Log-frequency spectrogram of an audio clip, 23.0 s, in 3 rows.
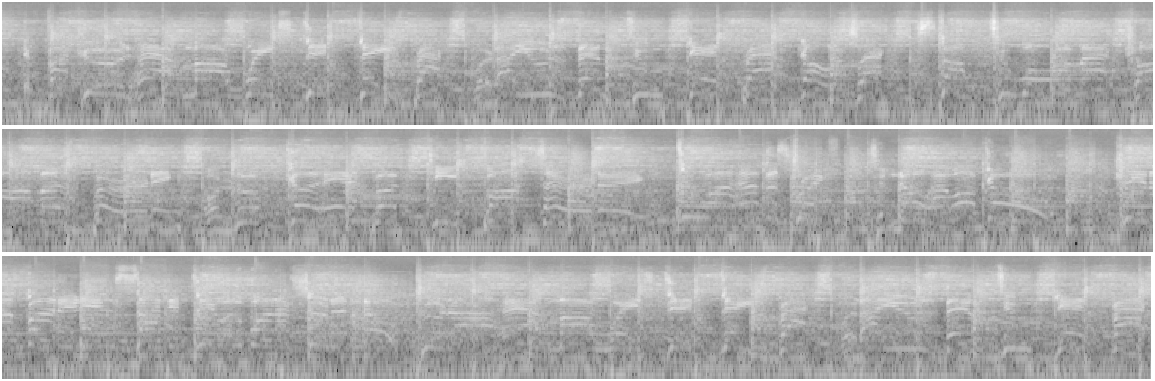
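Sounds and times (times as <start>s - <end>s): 
frantic ambience: 0.0s - 23.0s.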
